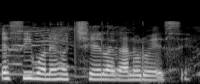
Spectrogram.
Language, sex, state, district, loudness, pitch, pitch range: Bengali, female, Assam, Hailakandi, -15 LUFS, 235 Hz, 215-250 Hz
